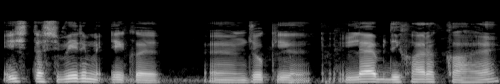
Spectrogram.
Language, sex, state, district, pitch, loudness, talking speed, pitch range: Hindi, male, Haryana, Jhajjar, 115 Hz, -18 LUFS, 130 wpm, 105-125 Hz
